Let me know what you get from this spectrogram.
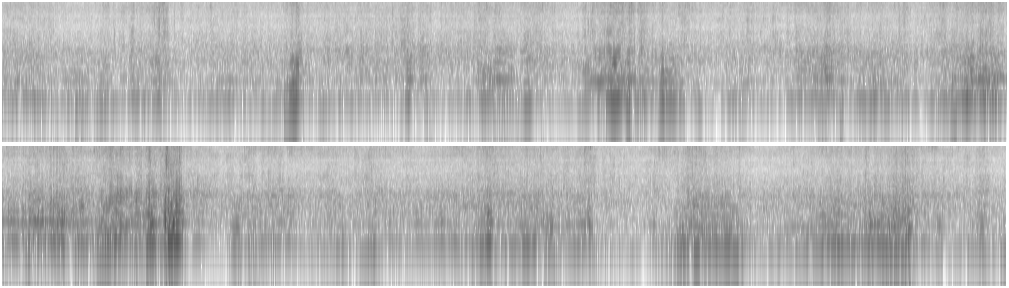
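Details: Natural buzzing of honey bees within the hive, a continuous deep drone with stacked overtones that rises and falls in gentle waves, with scattered faint clicks and a louder surge near the middle.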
